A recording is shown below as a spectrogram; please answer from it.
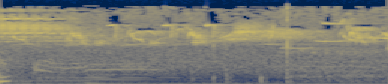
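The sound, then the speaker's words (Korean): Several birds chirp and sing together in a steady, bright chorus of high warbling calls, continuous, over a low rumbling background with a few soft thuds. “자유를 얻은 기쁨을 노래하는 새들의 아름다운 노랫소리가 하늘에 울려 퍼졌어요.”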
